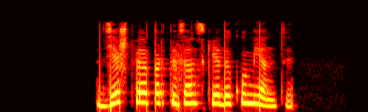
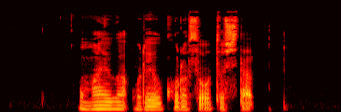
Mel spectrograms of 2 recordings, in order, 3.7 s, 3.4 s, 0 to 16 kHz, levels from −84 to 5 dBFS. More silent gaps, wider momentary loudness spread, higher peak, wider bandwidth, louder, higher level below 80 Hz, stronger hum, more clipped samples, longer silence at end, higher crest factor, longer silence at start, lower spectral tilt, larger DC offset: neither; first, 11 LU vs 7 LU; first, -2 dBFS vs -12 dBFS; second, 7.8 kHz vs 11.5 kHz; first, -15 LUFS vs -29 LUFS; first, -50 dBFS vs -58 dBFS; neither; neither; second, 0.75 s vs 0.9 s; second, 14 dB vs 20 dB; first, 0.95 s vs 0.8 s; about the same, -4.5 dB/octave vs -4 dB/octave; neither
